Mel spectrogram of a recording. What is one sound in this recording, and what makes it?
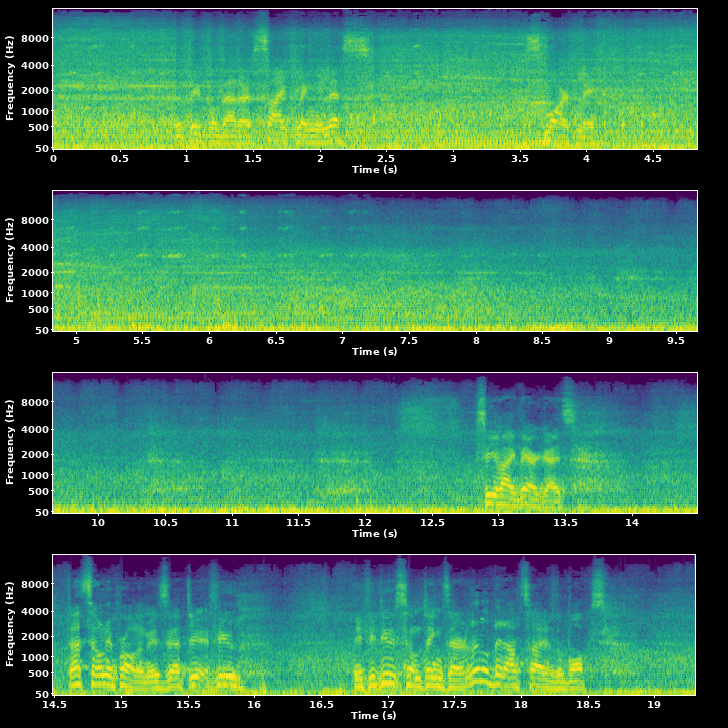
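Wind rushes loudly past a cyclist riding fast.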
